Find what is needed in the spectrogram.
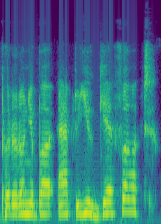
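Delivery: usual speaking voice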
